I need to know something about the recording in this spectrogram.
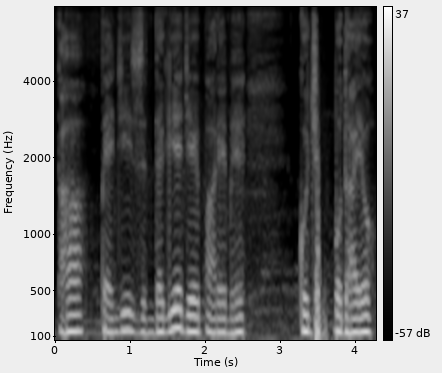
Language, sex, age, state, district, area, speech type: Sindhi, male, 60+, Delhi, South Delhi, urban, spontaneous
